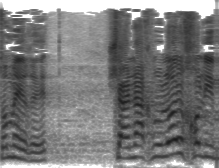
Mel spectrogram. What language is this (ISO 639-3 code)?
heb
